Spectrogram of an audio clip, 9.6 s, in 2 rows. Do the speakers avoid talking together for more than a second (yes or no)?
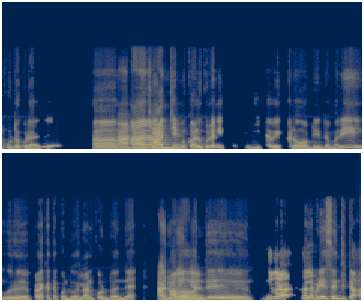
yes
